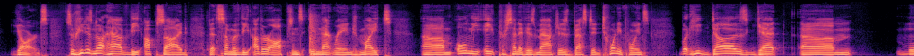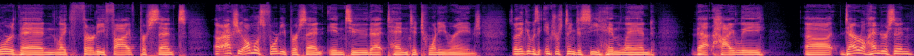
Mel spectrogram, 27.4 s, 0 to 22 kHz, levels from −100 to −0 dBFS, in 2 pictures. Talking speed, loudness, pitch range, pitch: 135 wpm, -18 LUFS, 125-155 Hz, 135 Hz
